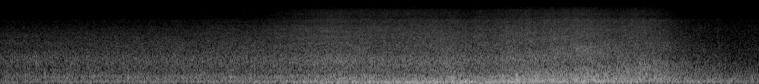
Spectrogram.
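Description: Ocean surf washing in: a steady hiss of waves that swells through the middle and recedes near the end.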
